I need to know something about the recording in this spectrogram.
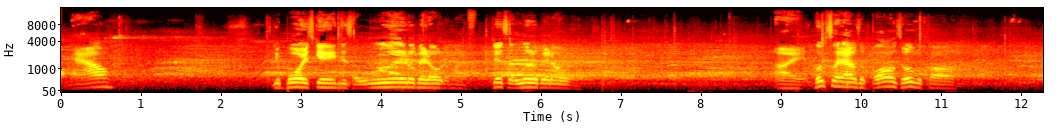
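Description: Young men shout loudly in a large echoing hall.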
